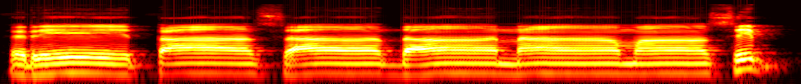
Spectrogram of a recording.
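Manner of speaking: वारुणस्य stretched slowly; drawn out. Shown as a demonstration. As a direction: draw the syllables out slowly. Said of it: "थोड़ा खींच कर बोलेंगे". (थोड़ा खींचकर बोलें)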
